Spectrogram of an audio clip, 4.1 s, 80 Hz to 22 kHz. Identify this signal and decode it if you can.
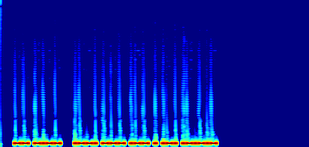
Morse code, heard as a keyed tone, about 44 wpm, 700 Hz. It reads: MY POWER.
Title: Sentences from Top 1000 Words - Review Part 6 - 45wpm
